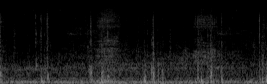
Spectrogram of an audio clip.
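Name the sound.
horse hooves while riding, from the video game Darksiders 2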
